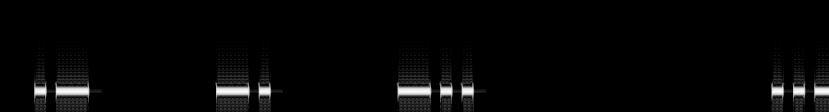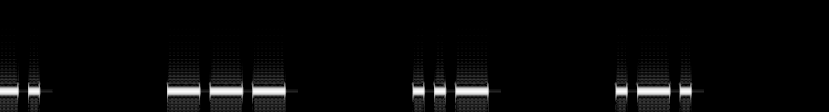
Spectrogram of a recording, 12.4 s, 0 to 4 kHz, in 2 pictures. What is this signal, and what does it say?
Morse code, heard as a keyed tone, about 15 wpm, spaced as for 7 wpm, 750 Hz. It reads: AND FOUR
